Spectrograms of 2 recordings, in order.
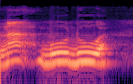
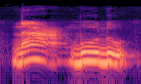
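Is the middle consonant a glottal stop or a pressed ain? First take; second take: glottal stop; pressed ain. First: The middle consonant is a plain glottal stop. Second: The middle consonant is a firm throat ain. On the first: The speaker calls it wrong. "banyak orang membaca" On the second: The speaker calls it right.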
